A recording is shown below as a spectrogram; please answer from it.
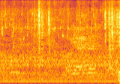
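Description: Aquarium water trickling and sloshing as a net is pushed through the tank, over a steady low hum.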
